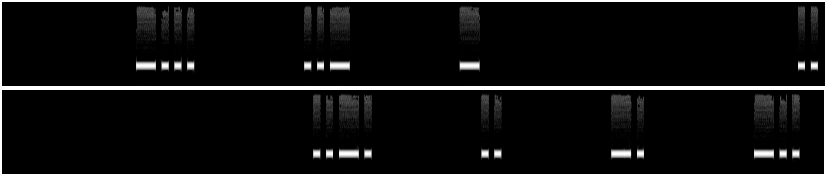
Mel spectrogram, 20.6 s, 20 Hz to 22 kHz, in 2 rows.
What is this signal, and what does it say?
Morse code, heard as a keyed tone, about 15 wpm, spaced as for 5 wpm, 1000 Hz. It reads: BUT I FIND
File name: qotdfiles / 5wpm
